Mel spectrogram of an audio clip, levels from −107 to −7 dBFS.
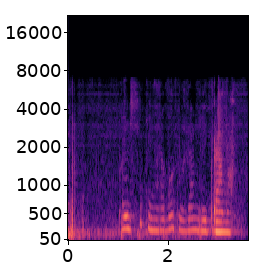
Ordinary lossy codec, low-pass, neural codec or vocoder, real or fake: MP3, 64 kbps; 7.2 kHz; codec, 24 kHz, 3 kbps, HILCodec; fake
